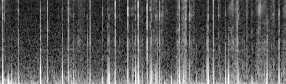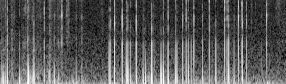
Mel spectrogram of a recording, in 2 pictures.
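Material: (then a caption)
Soap. A pale blue, solid oval bar of soap is held in both hands and scratched along its face and edge with short fingernails. The result is a quiet, rapid series of short, dry scratching clicks with no lingering ring, and the scratching turns brighter and busier in the last couple of seconds.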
